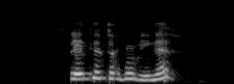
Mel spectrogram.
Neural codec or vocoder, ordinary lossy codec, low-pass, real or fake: codec, 16 kHz, 2 kbps, FreqCodec, smaller model; Opus, 32 kbps; 7.2 kHz; fake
